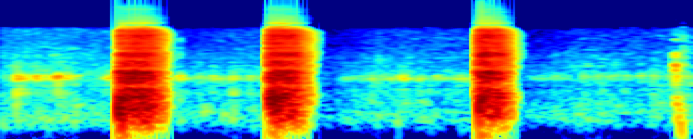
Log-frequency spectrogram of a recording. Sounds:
Sniff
